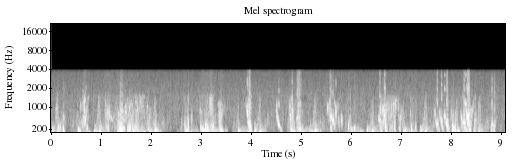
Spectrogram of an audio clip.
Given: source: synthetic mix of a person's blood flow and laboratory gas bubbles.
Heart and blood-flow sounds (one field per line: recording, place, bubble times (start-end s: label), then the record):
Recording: Doppler ultrasound of blood flow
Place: precordium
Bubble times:
0.11-0.30 s: bubbles
0.56-0.75 s: bubbles
1.05-2.00 s: bubbles
2.63-2.83 s: bubbles
2.94-3.53 s: bubbles
3.88-4.04 s: bubbles
4.46-4.63 s: bubbles
4.72-5.24 s: bubbles
5.50-5.84 s: bubbles
5.90-5.98 s: bubbles
6.01-6.11 s: bubbles
6.53-7.04 s: bubbles
7.16-7.32 s: bubbles
7.63-8.13 s: bubbles
8.17-8.52 s: bubbles
8.77-8.91 s: bubbles
From the record:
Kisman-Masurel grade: 233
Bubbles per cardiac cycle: several, 3 to 8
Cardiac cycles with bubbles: 50 to 99%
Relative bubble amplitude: loud (0.450 to 0.775)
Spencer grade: 3 (all of the cardiac periods contain showers or single bubble signals, but not dominating or overriding the cardiac motion signals)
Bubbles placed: only in the low amplitude regions of the cardiac cycle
